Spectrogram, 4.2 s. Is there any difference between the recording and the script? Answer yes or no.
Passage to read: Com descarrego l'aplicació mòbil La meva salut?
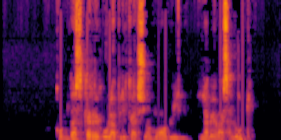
no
